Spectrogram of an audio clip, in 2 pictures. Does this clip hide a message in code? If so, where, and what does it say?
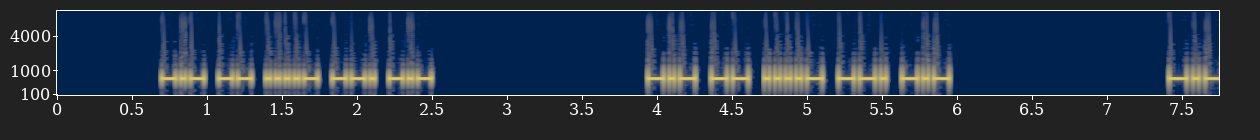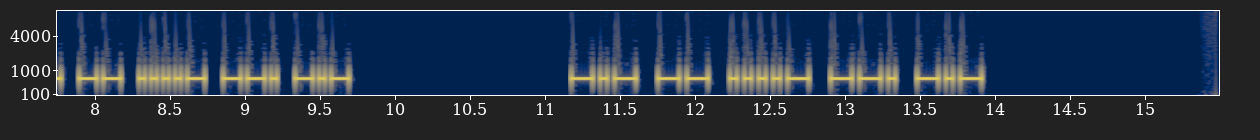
Yes: Morse code from 0.7 to 13.9 s, heard as a keyed tone, about 32 wpm, 700 Hz. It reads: KM4GK KM4GK KM4GK KM4GK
